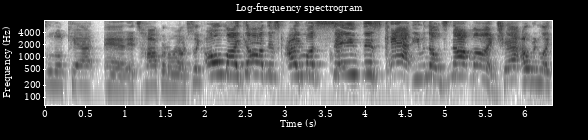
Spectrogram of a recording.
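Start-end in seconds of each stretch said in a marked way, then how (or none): 2.0-5.6 high, loud hammed-up heroine; mock melodramatic vow. Heroine spotting a stray cat, mock melodrama. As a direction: declare it with overblown urgency.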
